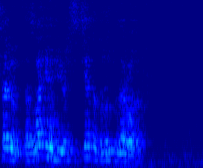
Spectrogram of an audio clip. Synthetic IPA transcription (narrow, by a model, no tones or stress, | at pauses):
sɐlʲut̪nɐzvanʲɪjəʊnʲɪvʲɪrsʲɪ̥tʲet̪əd̪ɾuʐbənɐɾo̞d̪əf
